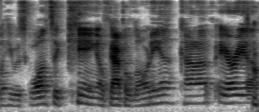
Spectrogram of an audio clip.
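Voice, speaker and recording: Noticeable background noise sits behind a man speaking at a moderate pace. His pitch is fairly high, with ordinary variation. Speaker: podcaster. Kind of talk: casual, explaining anime lore.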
